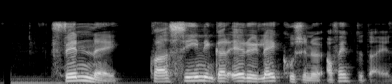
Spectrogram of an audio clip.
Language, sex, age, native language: Icelandic, male, 14, Icelandic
